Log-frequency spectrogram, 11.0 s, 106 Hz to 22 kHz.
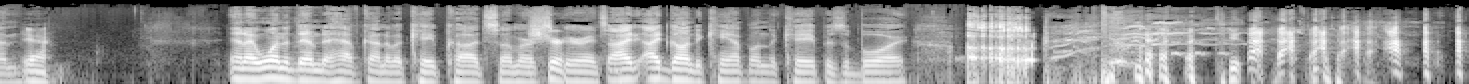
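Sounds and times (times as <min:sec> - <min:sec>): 
speech: 0:00.0 - 0:00.5, 0:01.7 - 0:07.8, 0:08.5 - 0:10.6
person belching: 0:07.2 - 0:07.9
laughter: 0:07.9 - 0:11.0.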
